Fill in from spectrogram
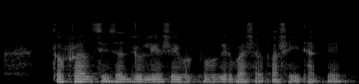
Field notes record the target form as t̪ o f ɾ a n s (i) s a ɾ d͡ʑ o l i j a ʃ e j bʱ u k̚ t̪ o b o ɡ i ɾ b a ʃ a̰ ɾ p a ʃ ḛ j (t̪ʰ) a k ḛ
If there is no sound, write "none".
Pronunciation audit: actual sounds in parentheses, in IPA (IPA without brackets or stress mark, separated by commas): i, t̪ʰ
